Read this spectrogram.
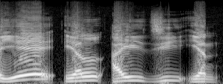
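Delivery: each letter spelt out slowly; slow spelling. Shown as a demonstration. Teacher spelling a word for students, slowly. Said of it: "spelling out slowly".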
